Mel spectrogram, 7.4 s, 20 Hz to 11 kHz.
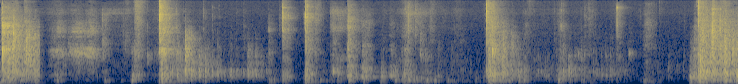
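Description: Socket wrench ratcheting and clanking in several short bursts while undoing bolts on the casing of a 1969 Motobecane moped's two-stroke engine.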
